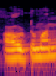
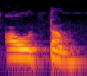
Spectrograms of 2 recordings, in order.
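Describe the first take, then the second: First: आउटमन ending in a sounded "man"; wrong reading, N sounded. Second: आउटम stopping on the M; silent N. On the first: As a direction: say आउटमन with the final N voiced. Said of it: "आउटमन नहीं पढ़ेंगे". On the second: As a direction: say आउटम as "au-tam", no N. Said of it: "इसको पढ़ेंगे सिर्फ आउटम". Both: Shown as a demonstration.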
